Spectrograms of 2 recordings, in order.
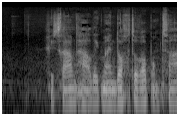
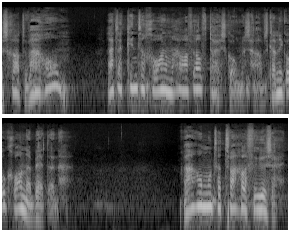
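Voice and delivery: mock complaint; 5 semitones higher than usual. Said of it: "hadden zelfs even woorden erover".

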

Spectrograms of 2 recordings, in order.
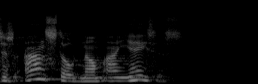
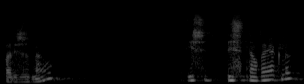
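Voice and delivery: soft, questioning voice of doubt; nagging inner voice; 6 dB quieter than usual. Acted. Little voice after the amens have faded, softly doubting. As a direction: ask it quietly, planting a doubt. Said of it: "dat zo'n stemmetje zegt".

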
